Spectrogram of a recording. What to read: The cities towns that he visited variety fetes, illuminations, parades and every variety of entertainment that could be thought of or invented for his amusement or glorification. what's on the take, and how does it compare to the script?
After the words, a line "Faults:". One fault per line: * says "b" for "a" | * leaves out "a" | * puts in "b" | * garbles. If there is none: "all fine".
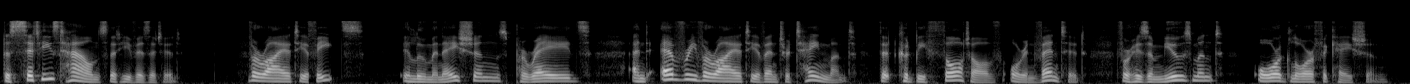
The cities towns that he visited variety fetes, illuminations, parades and every variety of entertainment that could be thought of or invented for his amusement or glorification.
Faults:
all fine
